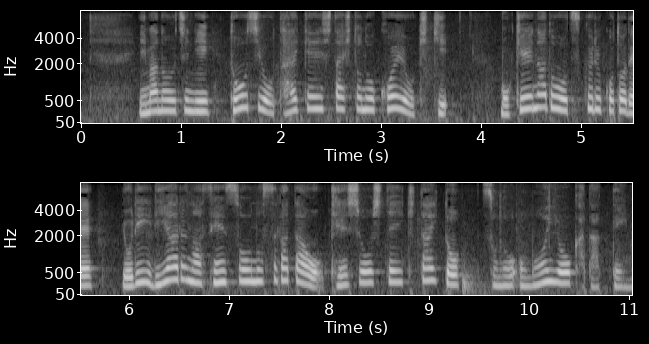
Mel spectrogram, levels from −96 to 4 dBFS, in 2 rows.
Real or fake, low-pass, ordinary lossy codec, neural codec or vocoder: real; none; none; none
